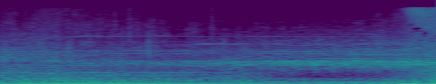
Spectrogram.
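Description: Intro logo-reveal music: a steady deep bass drone with faint thin high tones above it.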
